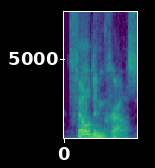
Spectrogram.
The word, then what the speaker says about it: Feldenkrais: Feldenkrais.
